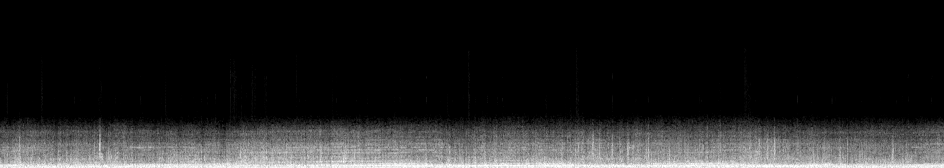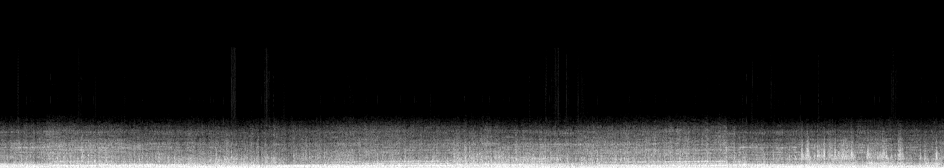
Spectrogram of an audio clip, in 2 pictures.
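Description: Ducati Scrambler Desert Sled's air-cooled L-twin engine running under way, its pitch rising and falling several times with the throttle and climbing again near the end.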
